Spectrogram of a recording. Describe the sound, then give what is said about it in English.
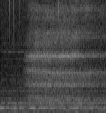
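A deep breath drawn in through the nose during a guided breathing exercise: a long, soft, even inhale over a steady tone underneath. “In through the nose, hold it just for a second. Release through your mouth. One more.”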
